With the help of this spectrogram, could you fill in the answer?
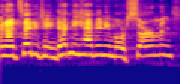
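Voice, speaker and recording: A woman speaks in a raised, projected voice at a high pitch. Her pace is moderate. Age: 80s+. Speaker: preacher. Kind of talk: sermon. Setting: church. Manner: loud.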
